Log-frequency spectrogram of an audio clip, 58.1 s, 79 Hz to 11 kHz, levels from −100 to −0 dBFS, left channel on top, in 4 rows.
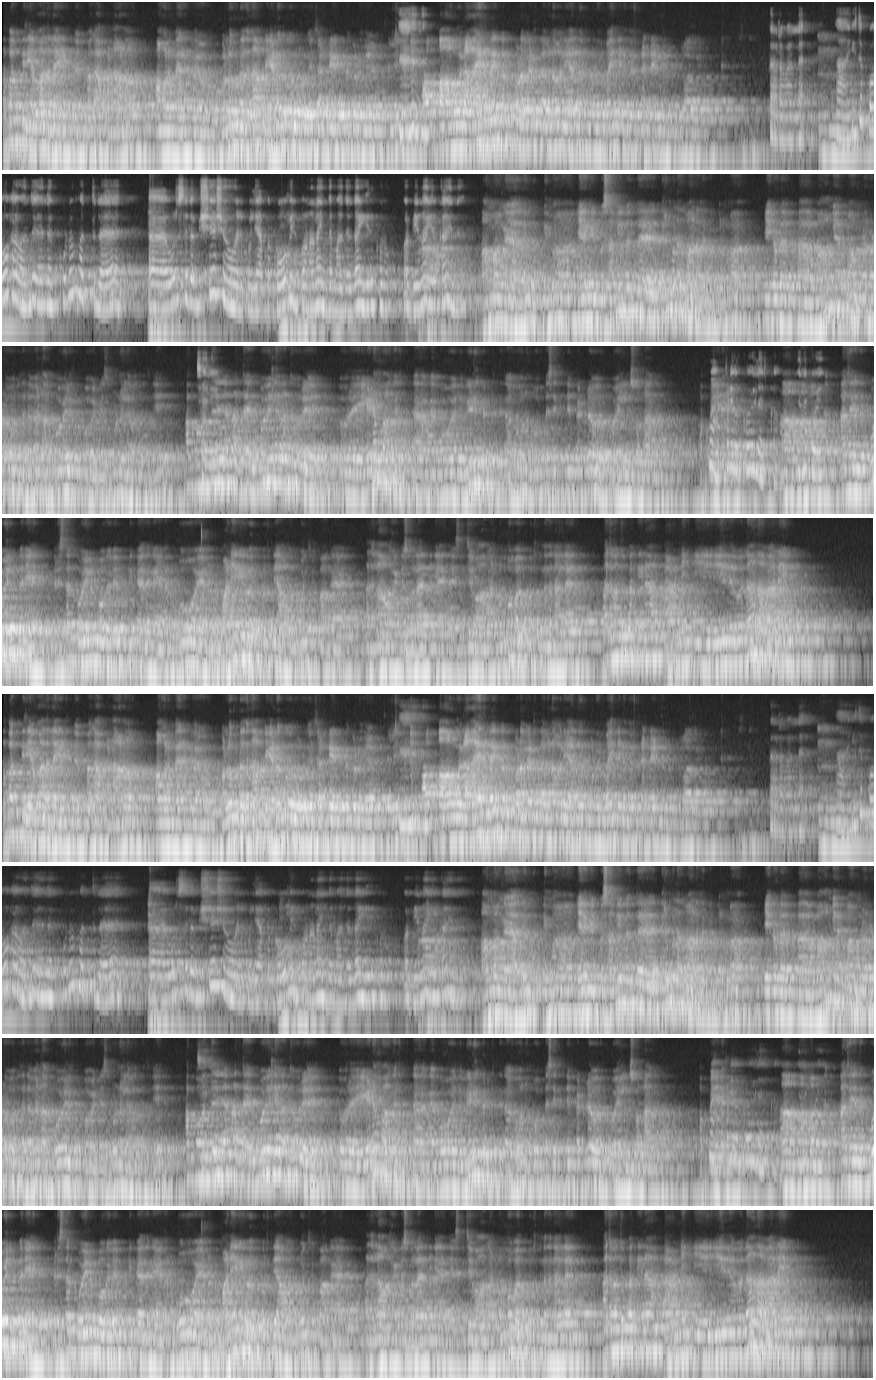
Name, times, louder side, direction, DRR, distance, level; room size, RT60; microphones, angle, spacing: voice 1, 0.0-2.2 2.5-6.6 7.0-11.6 13.6-14.0 17.0-17.2 19.1-19.4 21.5-21.8 22.5-26.9 27.2-31.7 32.1-34.3 34.7-40.0 40.8-41.3 42.0-49.3 49.6-53.1 53.6-56.7, equal, 50° right, -4 dB, 1.9 m, -19 dB
voice 2, 6.6-7.1 12.8-13.4 13.9-16.6 17.0-22.3 32.3-32.7 40.8-42.0 42.3-42.8 50.3-50.6, left 2 dB, 65° left, 8 dB, 0.5 m, -24 dB
10.0 x 3.6 x 6.8 m, 2.7 s
head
